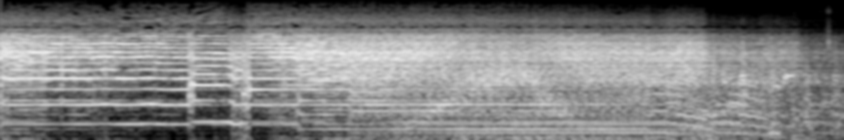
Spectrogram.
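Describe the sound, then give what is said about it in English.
A sustained, heavily processed electric guitar played with detune, delay and phaser modulation effects, a detuned, chorus-like shimmer and trailing delay repeats, loud and dense, with a wobbling, swirling modulation as the notes ring out. “Plus detune plus delay. And washing machine.”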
